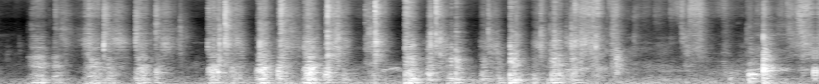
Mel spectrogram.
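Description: Scissors cut through fabric for a corset top, giving a close, steady run of crisp snips and rustling cloth with no talking.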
